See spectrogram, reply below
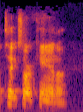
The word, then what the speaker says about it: Texarkana: A show on Monday night in Texarkana. Am I saying that right? In Texarkana? – Texarkana. – Texarkana, Arkansas.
